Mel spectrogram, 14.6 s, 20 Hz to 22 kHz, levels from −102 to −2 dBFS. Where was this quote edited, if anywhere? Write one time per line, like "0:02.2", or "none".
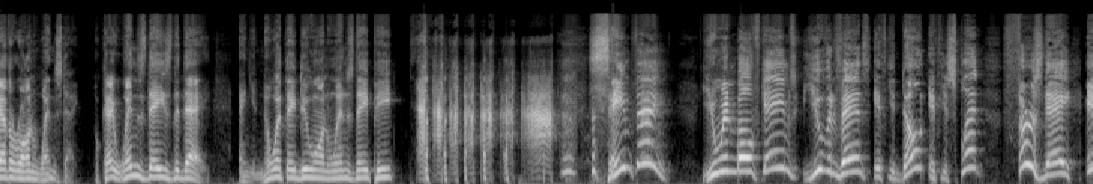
0:05.5
0:11.6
